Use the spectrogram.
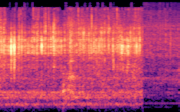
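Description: Hotdog buns frying on a griddle give a steady, close sizzle for about two seconds, then it suddenly drops to a soft, faint hiss.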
